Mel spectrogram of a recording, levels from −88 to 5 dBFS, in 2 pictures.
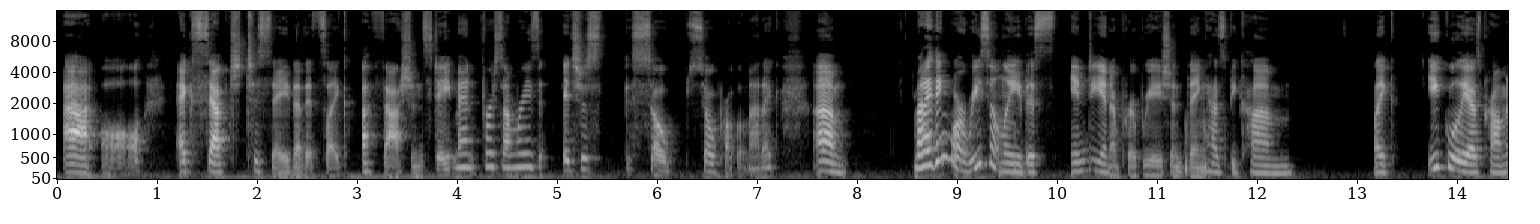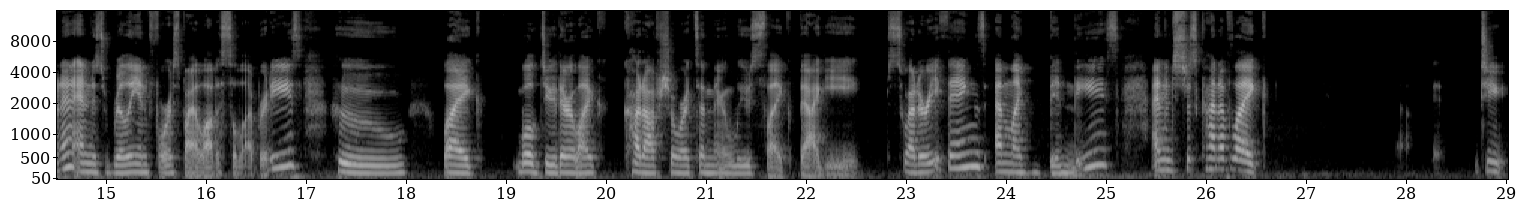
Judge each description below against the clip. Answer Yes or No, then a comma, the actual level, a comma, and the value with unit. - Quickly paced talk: No, average, 145 wpm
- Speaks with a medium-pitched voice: Yes, medium, 180 Hz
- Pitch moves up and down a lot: Yes, wide, 6.2 semitones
